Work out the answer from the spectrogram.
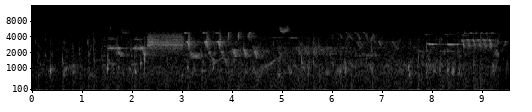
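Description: Faint birdsong: several birds chirping and trilling, busiest in the middle, with a rapid trill near the end.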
